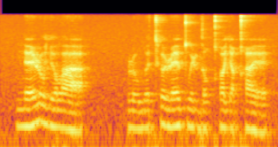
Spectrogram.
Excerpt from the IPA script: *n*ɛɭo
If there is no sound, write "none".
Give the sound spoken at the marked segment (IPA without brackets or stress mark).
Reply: n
